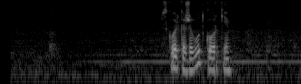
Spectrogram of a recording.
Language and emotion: Russian, neutral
